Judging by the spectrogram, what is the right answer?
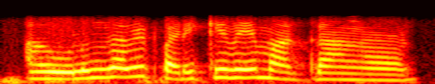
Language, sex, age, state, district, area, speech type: Tamil, female, 18-30, Tamil Nadu, Mayiladuthurai, urban, conversation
